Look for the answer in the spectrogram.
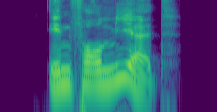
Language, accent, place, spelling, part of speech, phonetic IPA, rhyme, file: German, Germany, Berlin, informiert, adjective / verb, [ɪnfɔʁˈmiːɐ̯t], -iːɐ̯t, De-informiert.ogg
- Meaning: 1. past participle of informieren 2. inflection of informieren: third-person singular present 3. inflection of informieren: second-person plural present 4. inflection of informieren: plural imperative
